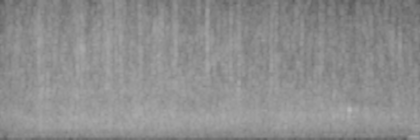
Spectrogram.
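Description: Congregation applauding, a steady clatter of many hands.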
